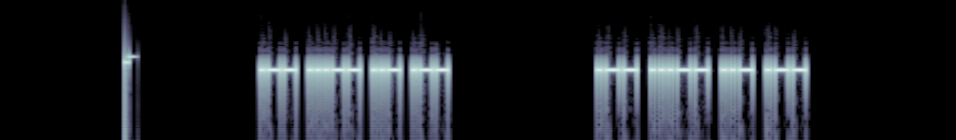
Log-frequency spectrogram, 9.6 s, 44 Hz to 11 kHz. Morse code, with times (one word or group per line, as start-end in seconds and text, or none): 2.6-4.5 W3UW
6.0-8.1 W3UW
